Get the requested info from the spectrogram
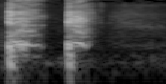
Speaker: Encore une fois, désolée pour la toux intempestive, je ne maîtrise absolument pas. Et plus je parle, en fait, plus je tousse.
